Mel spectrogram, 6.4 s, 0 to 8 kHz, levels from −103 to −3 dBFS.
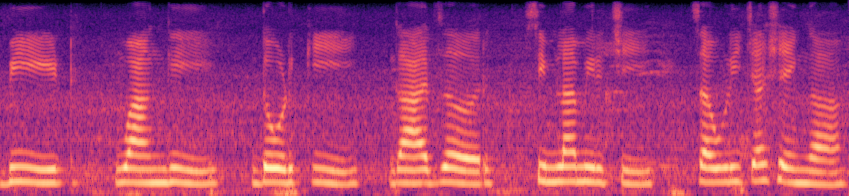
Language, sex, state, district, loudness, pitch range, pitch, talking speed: Marathi, male, Maharashtra, Mumbai Suburban, -15 LUFS, 200-220 Hz, 210 Hz, 85 wpm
